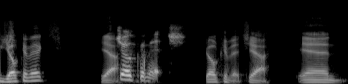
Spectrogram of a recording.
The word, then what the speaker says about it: Djokovic: the guy that's been around forever right yeah djokovic how do you say his name jokovic yeah djokovic djokovic yeah and that so the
